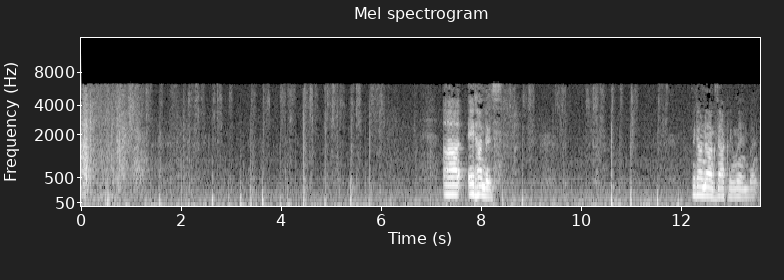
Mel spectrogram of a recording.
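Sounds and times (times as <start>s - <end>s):
handwriting scratches: 0.8s - 6.2s, 8.3s - 11.8s
speech: 7.3s - 8.4s, 12.2s - 13.5s.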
